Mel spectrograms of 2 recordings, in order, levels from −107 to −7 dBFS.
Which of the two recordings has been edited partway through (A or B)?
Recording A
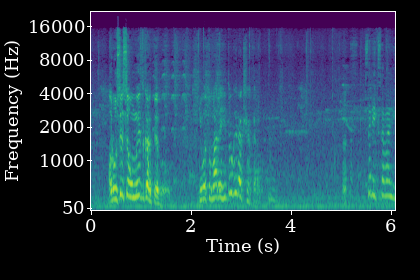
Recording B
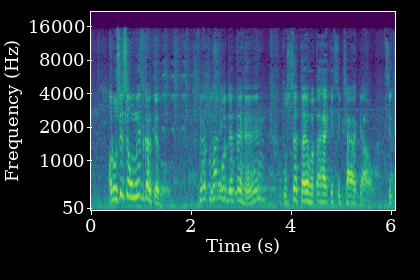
B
